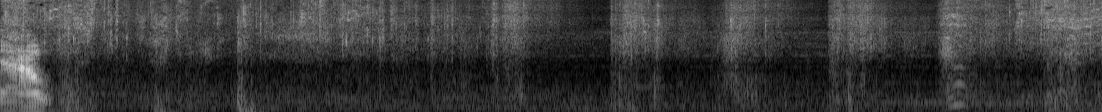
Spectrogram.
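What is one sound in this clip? Footsteps thud on the ground.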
